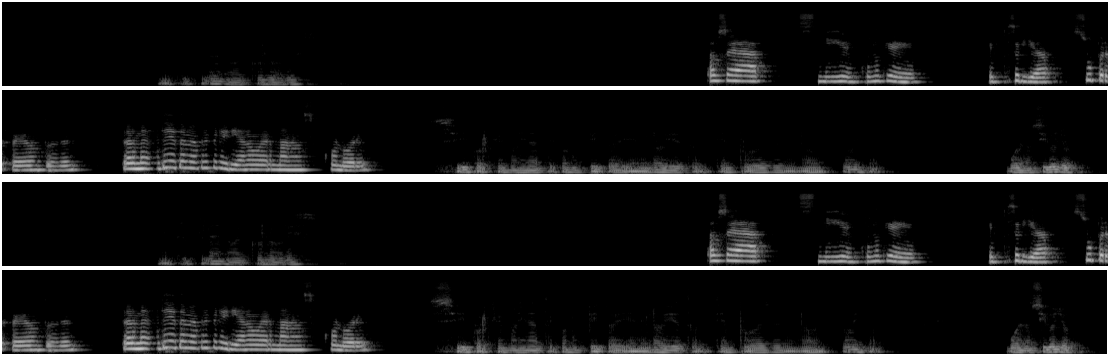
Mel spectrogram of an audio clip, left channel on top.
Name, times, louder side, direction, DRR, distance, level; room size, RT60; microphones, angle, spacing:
voice 1, 1.6-3.1 15.3-19.8 21.1-21.8, right 1 dB, 50° right, 2.2 m, -41 dB
voice 2, 7.1-7.6 8.2-9.2 9.9-11.8 12.3-14.7, right 1 dB, 5° right, 0.3 m, -27 dB
10.0 x 3.7 x 4.6 m
head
